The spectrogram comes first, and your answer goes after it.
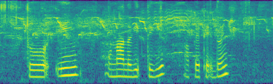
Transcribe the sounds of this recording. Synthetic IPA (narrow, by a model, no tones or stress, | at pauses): t̪ɔiɲɔnaləɡit̪̚ˀt̪iɡɛapɛʈʰɛʔd̪ɔɲ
